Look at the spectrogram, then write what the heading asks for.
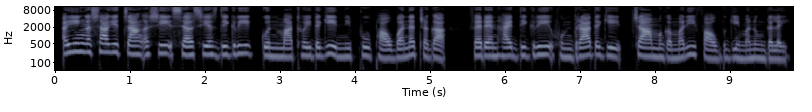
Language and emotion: Manipuri, neutral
